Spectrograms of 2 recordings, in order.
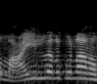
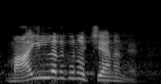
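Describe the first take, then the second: First: Put-on higher, playful child's innocence; Krishna's cheeky reply. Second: Said in the usual way. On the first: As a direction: act the mischievous boy feigning innocence. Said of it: "అన్నాడు". (అల్లరి కృష్ణుడి అమాయకపు గొంతు)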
